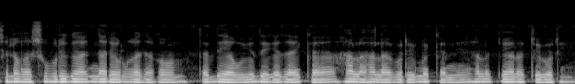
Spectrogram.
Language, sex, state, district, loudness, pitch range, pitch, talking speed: Chakma, male, Tripura, Unakoti, -17 LUFS, 110-120 Hz, 115 Hz, 190 wpm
